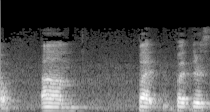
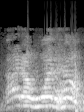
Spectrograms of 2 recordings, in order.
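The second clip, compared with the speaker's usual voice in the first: loud, high-pitched angry shout; defiant shout, pitched way up; angry child; 12 semitones higher, 8 dB louder, slower than usual. Retold or imitated. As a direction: yell it out in a child's furious refusal. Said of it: "she says to me angrily".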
